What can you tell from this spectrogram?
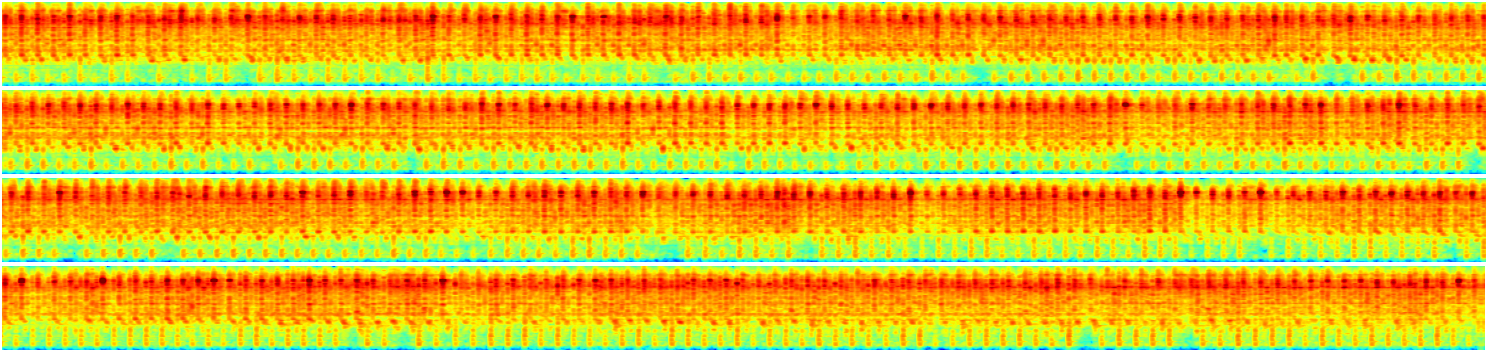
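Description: Phil Duclos–design flame-licker (vacuum) model engine running steadily: a fast, even clatter as its valve and piston cycle and the burner flame is drawn into the cylinder on each stroke.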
